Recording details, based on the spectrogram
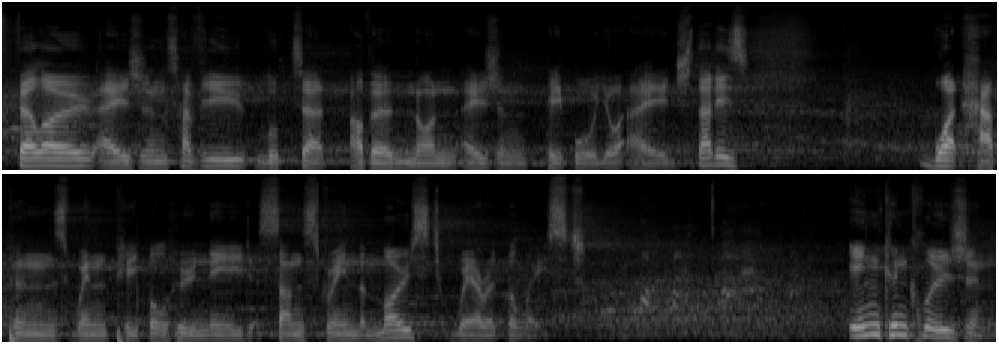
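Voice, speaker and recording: Wry Australian man on stage, lively pitch. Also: slight background noise. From Australia, Sunshine Coast, Queensland. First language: Cantonese. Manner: wry and playful, with deadpan punchlines and crude jokes. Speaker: guest storyteller. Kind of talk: comic personal storytelling on stage. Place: stage in a live event hall with an audience. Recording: reverberant live hall.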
